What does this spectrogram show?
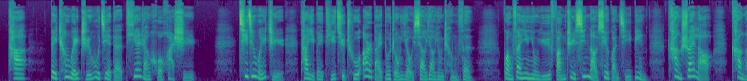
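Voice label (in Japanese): CM（落ち着いた感じ）, 北京語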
